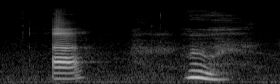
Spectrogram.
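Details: Newborn baby with hiccups: two short, sudden voiced gulps in a quiet room while his two-year-old brother laughs.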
